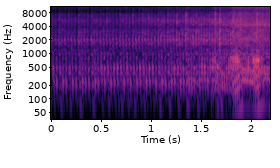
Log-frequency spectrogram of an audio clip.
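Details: Stihl AV 028 Woodboss chainsaw after new fuel line and filter fixed lean bogging, cutting wood without air filter: high even two-stroke buzz builds smoothly into the cut and holds revs without bogging; healthy chainsaw cutting.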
